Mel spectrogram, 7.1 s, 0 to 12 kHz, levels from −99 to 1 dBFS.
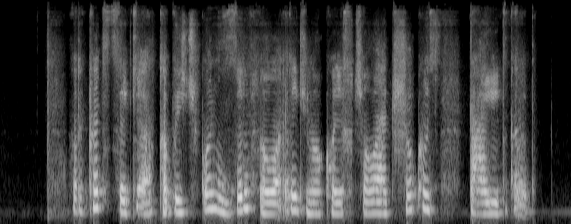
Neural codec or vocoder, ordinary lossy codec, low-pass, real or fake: codec, 44.1 kHz, 1.7 kbps, Pupu-Codec; Opus, 24 kbps; 10.8 kHz; fake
